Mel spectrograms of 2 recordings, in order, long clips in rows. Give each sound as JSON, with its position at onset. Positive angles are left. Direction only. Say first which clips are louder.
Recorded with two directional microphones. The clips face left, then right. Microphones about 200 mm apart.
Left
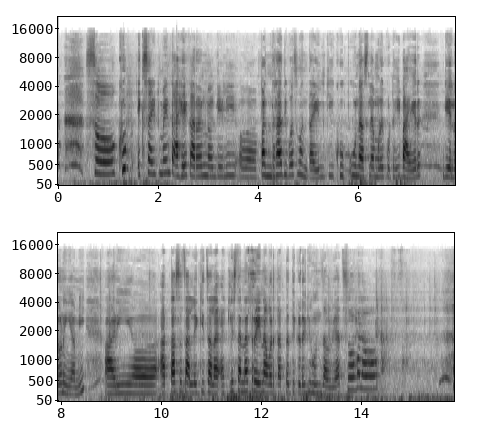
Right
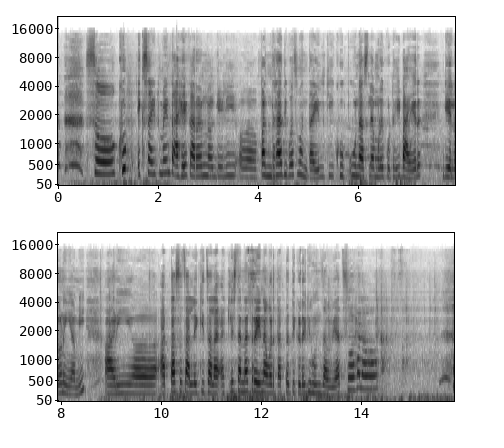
{"t": 0.1, "sound": "gasp", "louder": "right 3 dB", "side_deg": -25}
{"t": 0.7, "sound": "a woman's voice", "louder": "right 3 dB", "side_deg": -5}
{"t": 15.6, "sound": "a sound", "louder": "right 2 dB", "side_deg": -15}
